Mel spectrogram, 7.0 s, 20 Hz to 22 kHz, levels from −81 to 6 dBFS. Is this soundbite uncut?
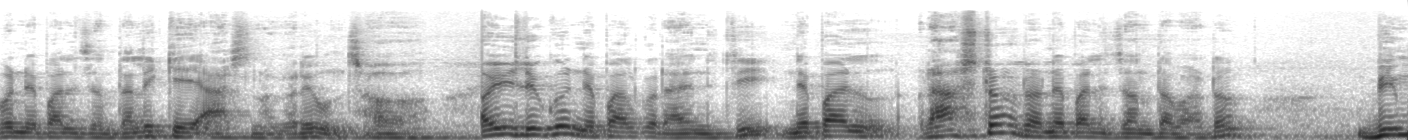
no; 1 cut; at 2.4 s

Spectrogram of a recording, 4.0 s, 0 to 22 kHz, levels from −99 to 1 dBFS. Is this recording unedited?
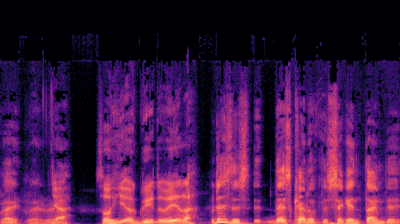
yes; 0 cuts

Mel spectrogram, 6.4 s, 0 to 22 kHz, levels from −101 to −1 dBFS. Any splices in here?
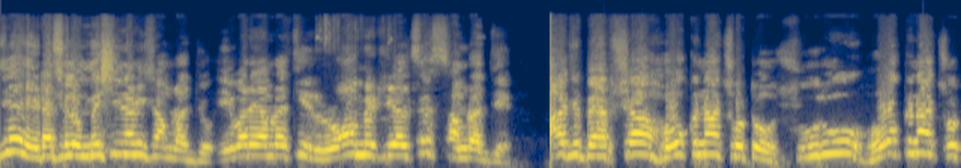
yes; 1 cut; at 3.7 s

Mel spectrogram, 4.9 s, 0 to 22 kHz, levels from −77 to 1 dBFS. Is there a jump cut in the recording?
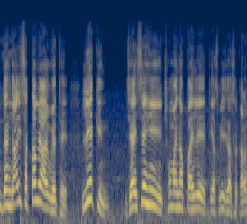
no; 0 cuts

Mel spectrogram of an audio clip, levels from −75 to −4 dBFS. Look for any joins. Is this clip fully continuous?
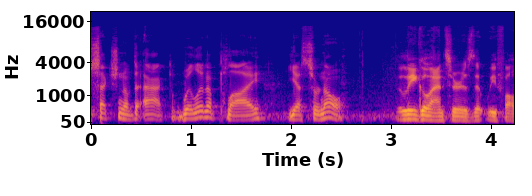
no; 1 cut; at 2.9 s

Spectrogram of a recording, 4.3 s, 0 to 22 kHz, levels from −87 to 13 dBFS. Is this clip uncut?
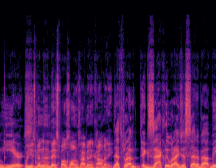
yes; 0 cuts

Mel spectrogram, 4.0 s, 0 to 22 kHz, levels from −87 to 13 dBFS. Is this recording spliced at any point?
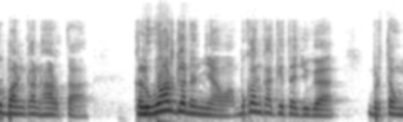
no; 0 cuts

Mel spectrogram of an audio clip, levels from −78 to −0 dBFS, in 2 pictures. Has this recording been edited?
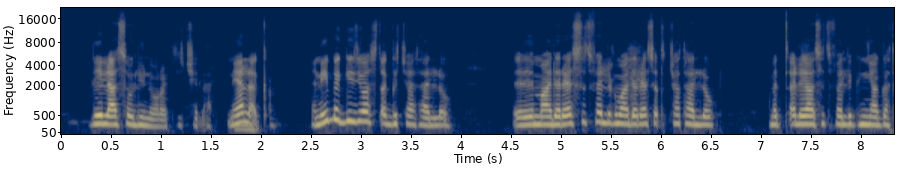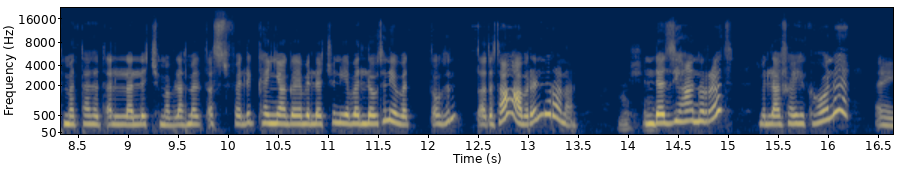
no; 0 cuts

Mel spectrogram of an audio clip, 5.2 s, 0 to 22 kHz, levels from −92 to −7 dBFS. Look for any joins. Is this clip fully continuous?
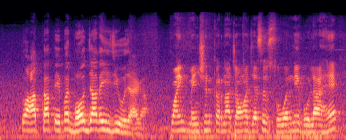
no; 1 cut; at 2.5 s

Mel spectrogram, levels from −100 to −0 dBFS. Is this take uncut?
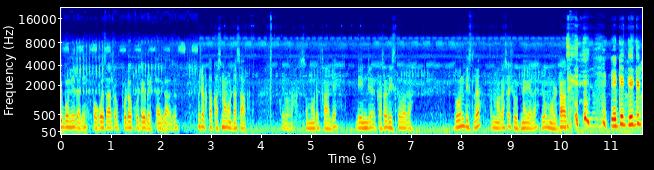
no; 2 cuts; at 2.8 s, 10.1 s

